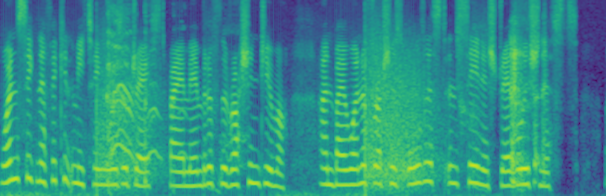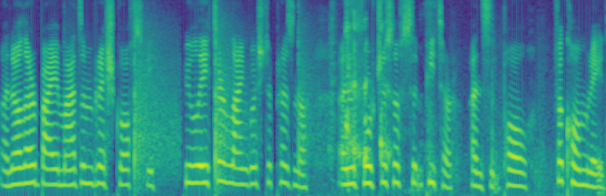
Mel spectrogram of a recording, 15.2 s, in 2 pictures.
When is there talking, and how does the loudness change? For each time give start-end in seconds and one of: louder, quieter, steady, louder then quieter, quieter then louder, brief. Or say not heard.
0.0-15.1 steady.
